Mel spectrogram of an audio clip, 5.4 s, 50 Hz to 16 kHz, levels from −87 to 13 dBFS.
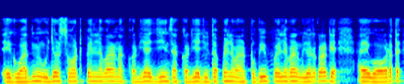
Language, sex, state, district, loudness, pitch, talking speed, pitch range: Bhojpuri, male, Bihar, Muzaffarpur, -16 LUFS, 145 Hz, 280 wpm, 140-150 Hz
